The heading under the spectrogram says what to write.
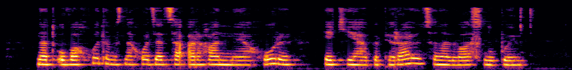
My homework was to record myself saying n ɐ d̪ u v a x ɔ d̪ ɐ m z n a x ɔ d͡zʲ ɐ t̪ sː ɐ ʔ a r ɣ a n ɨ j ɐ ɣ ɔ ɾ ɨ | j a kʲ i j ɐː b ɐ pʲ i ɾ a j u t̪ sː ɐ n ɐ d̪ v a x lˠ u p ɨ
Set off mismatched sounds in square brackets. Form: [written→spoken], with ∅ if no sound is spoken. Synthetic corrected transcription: n ɐ d̪ u v a x ɔ d̪ ɐ m z n a x ɔ d͡zʲ ɐ t̪ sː ɐ ʔ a r ɣ a [n→nː] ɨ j ɐ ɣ ɔ ɾ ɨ | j a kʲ i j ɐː b ɐ pʲ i ɾ a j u t̪ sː ɐ n ɐ d̪ v a [x→s] lˠ u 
